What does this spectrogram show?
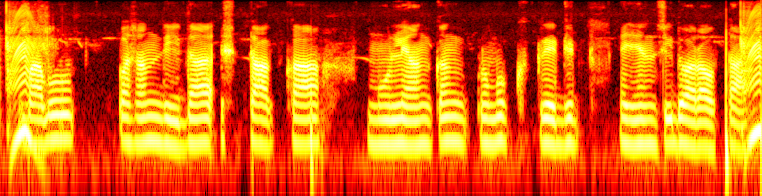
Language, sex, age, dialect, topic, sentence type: Hindi, male, 18-24, Awadhi Bundeli, banking, statement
